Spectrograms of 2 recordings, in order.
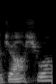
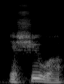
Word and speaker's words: Yeshua: In return, Rabbi Joshua, or Yeshua probably, because there's no J sounds right, pronounced the word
